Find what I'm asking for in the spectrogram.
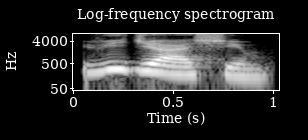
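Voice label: "видзаасим", Komi, female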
